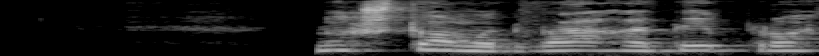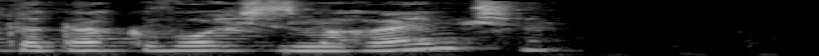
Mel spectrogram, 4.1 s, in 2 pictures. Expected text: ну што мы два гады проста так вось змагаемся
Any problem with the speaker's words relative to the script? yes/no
no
